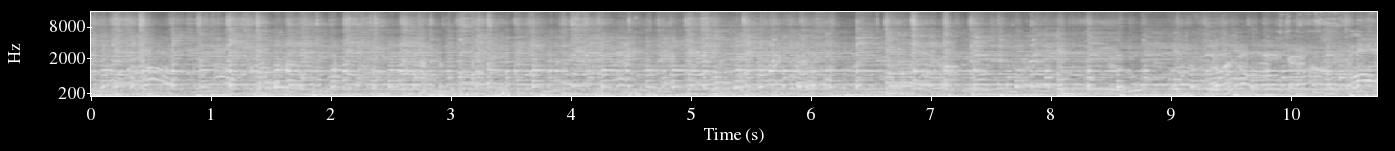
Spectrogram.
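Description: Bluegrass band playing an instrumental passage: banjo picking over acoustic guitar strumming, with a steady beat of upright bass notes underneath.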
